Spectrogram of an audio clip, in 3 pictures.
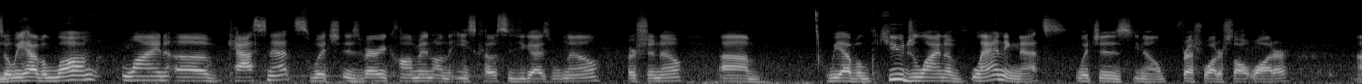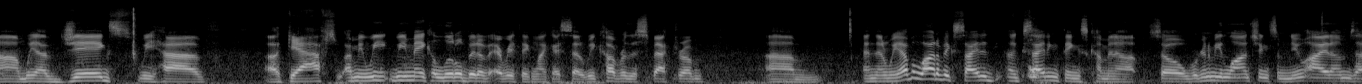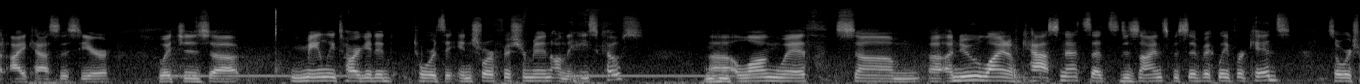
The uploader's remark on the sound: Recorded while fishing the LB Wall!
